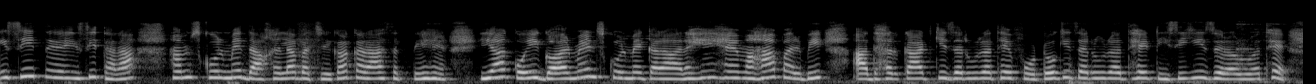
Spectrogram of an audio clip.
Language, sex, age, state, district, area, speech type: Urdu, female, 18-30, Telangana, Hyderabad, urban, spontaneous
